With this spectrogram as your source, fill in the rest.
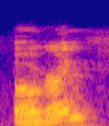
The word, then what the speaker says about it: Bográn: Bográn. Did I pronounce that right?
